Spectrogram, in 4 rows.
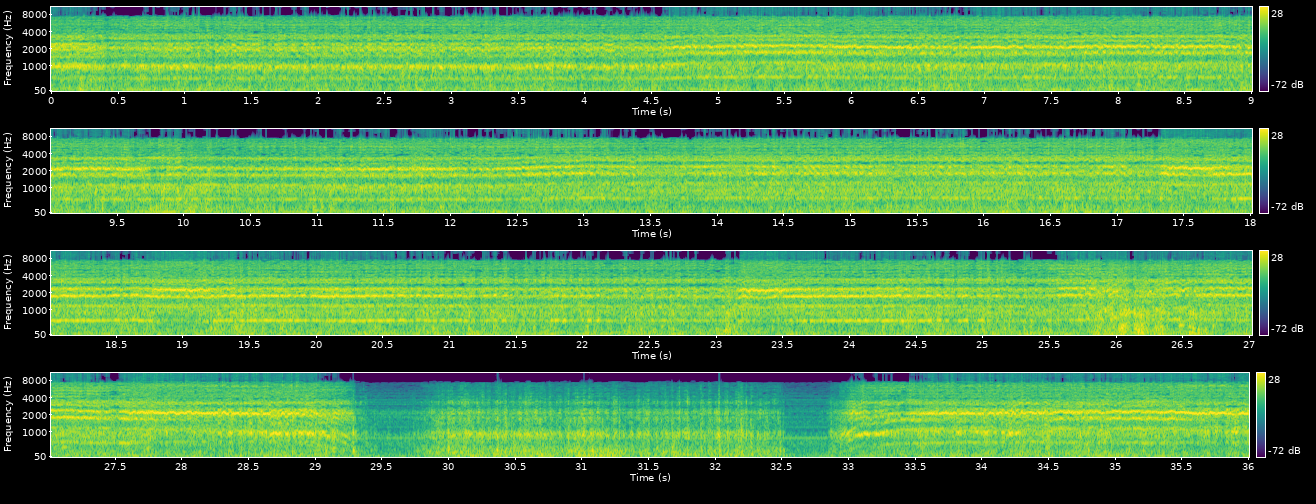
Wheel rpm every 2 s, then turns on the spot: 130, 130, 140, 140, 140, 150, 150, 160, 160, 160, 160, 160, 160, 160, 100, 30, 60, 150.
30-32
